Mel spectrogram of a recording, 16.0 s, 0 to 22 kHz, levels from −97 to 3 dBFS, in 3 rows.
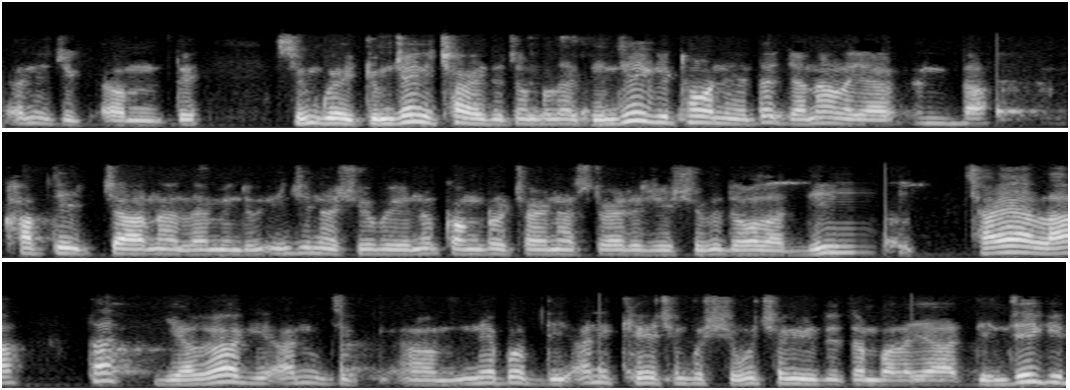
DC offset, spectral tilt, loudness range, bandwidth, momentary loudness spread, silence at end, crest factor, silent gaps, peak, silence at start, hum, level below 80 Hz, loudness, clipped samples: under 0.1%; -6.5 dB/octave; 4 LU; 7.4 kHz; 11 LU; 0 s; 16 dB; none; -4 dBFS; 0 s; none; -68 dBFS; -19 LUFS; under 0.1%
